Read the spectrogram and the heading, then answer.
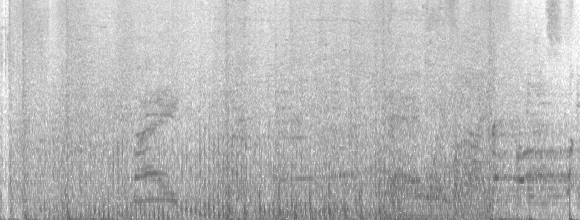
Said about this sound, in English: Where the hell are you getting all these helicopters?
